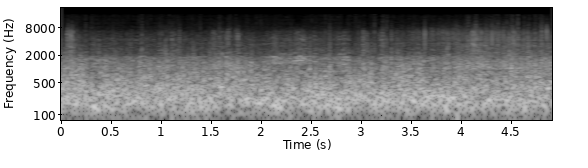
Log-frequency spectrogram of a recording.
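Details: A large flock of snow geese at Merced National Wildlife Refuge on 22 January 2023, heard as a dense, unbroken chorus of overlapping nasal honks at steady loudness, with low wind rumble underneath.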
